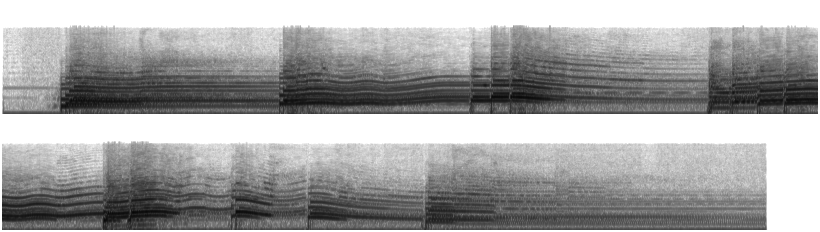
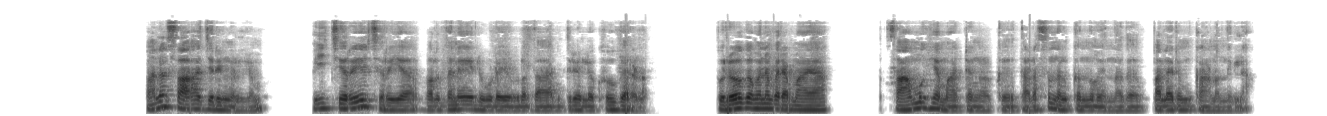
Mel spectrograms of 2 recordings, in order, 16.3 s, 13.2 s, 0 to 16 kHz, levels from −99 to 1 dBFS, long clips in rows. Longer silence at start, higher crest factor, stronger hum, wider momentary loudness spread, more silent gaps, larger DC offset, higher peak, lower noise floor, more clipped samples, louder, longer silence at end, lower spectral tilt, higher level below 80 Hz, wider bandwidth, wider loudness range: second, 0.55 s vs 1.45 s; second, 12 dB vs 22 dB; neither; first, 20 LU vs 13 LU; second, none vs 2.70-3.09 s, 6.56-7.14 s, 8.33-8.76 s; first, 2% vs under 0.1%; about the same, 0 dBFS vs -2 dBFS; second, -48 dBFS vs under -90 dBFS; first, 0.1% vs under 0.1%; first, -11 LUFS vs -23 LUFS; second, 0.5 s vs 0.75 s; first, -8.5 dB/octave vs -5.5 dB/octave; first, -38 dBFS vs -44 dBFS; second, 7 kHz vs 9.6 kHz; first, 11 LU vs 4 LU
